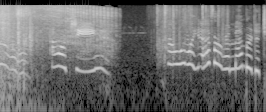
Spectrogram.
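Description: Leaves of a bush rustling just after a small bicycle has crashed into it, under a short cartoon vocal sound. After a brief near-silent gap, a young cartoon character's voice speaks.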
